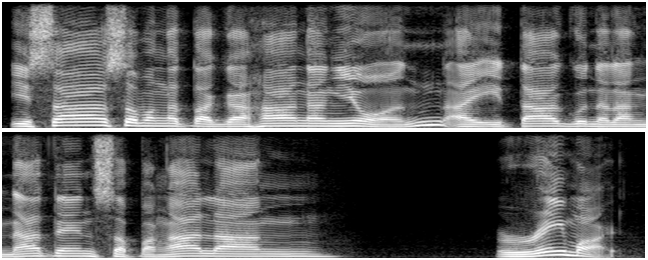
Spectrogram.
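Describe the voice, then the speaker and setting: A man tells a story in a measured radio narration style. His voice is smooth and resonant, a little high for a man, captured close and dry in a studio. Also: no room sound. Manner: measured, reading a letter in first person. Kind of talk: dramatic scripted radio narration. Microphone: close studio microphone.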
